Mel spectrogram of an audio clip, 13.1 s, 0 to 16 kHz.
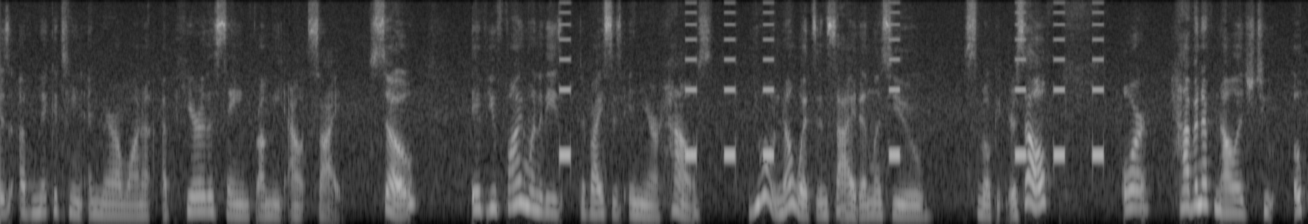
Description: Beep code, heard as beeps from a small speaker, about 1160 Hz, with speech in English. 1-3-1-3. In Phoenix BIOS tables: keyboard controller test failure.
